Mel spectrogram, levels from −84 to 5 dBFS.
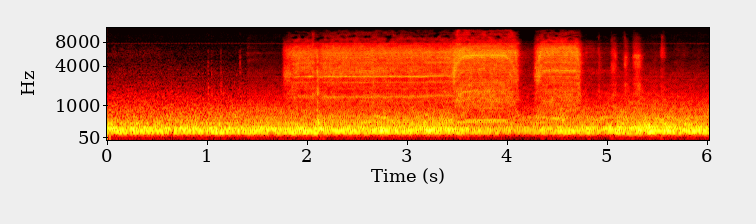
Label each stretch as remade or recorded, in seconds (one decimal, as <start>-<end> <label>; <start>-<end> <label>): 0.0-1.4 recorded; 1.4-6.0 remade

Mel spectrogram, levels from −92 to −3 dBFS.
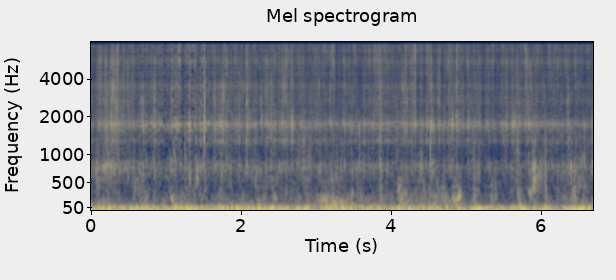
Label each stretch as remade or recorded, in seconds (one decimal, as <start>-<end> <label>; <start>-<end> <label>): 0.0-0.6 remade; 0.6-1.6 recorded; 1.6-6.7 remade

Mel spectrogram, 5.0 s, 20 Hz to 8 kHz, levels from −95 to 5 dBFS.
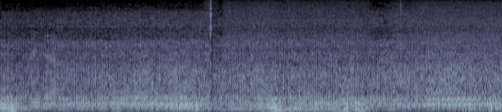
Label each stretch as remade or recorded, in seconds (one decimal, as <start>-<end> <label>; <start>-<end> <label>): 0.0-4.3 remade; 4.3-5.0 recorded

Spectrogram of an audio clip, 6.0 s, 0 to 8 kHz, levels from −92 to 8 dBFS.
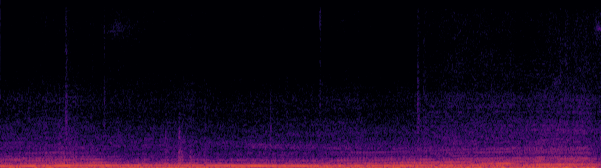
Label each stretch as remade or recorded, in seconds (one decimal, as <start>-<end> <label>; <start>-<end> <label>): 0.0-6.0 recorded

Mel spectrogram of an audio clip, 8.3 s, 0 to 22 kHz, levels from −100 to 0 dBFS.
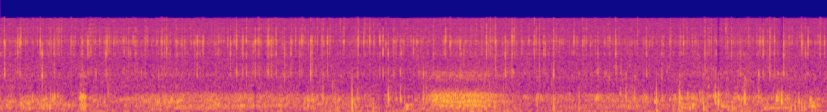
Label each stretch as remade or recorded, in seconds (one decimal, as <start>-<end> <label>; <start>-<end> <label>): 0.0-2.5 recorded; 2.5-3.0 remade; 3.0-4.1 recorded; 4.1-5.2 remade; 5.2-8.3 recorded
